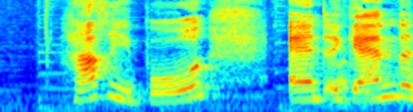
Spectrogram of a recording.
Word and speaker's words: Haribo: and loves hopefully maybe not everyone knew that Haribo is actually German we pronounce it harib yeah now thinking of that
